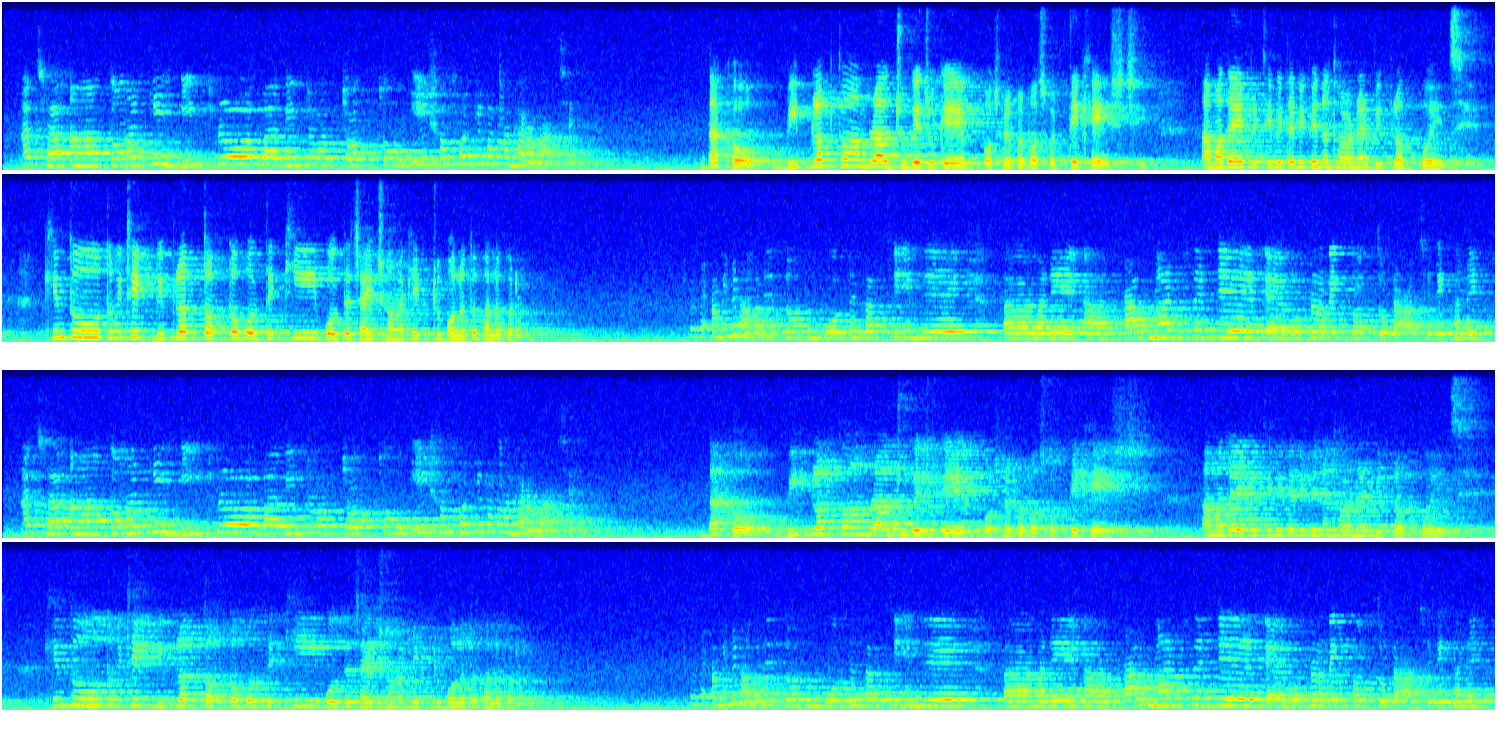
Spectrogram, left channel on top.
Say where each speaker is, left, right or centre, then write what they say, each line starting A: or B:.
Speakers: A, on the left; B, on the left.
A: আচ্ছা আহ তোমার কি বিপ্লব বা বিপ্লব তত্ত্ব এই সম্পর্কে কোনো ধারণা আছে
B: দেখো বিপ্লব তো আমরা যুগে যুগে বছরের পর বছর দেখে এসেছি আমাদের পৃথিবীতে বিভিন্ন ধরনের বিপ্লব হয়েছে কিন্তু তুমি ঠিক বিপ্লব তত্ত্ব বলতে কি বলতে চাইছো আমাকে একটু বলো তো ভালো করে
A: আসলে আমি না মানে তোমাকে বলতে চাচ্ছি যে আহ, মানে আহ, কার্ল মার্কসের যে আহ, বৈপ্লবিক তত্ত্বটা আছে যেখানে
